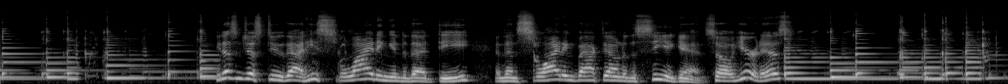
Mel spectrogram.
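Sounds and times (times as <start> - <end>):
mandolin strummed and picked: 0.0 - 4.0, 7.5 - 10.0.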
